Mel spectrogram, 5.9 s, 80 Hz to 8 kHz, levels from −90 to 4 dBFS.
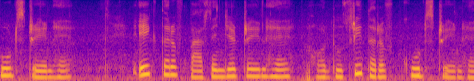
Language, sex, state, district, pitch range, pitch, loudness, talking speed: Hindi, female, Chhattisgarh, Korba, 185-220 Hz, 200 Hz, -18 LUFS, 140 wpm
